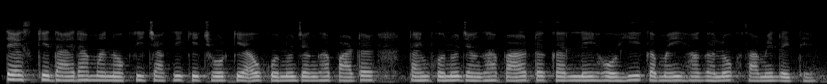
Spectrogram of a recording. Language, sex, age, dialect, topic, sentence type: Chhattisgarhi, female, 31-35, Western/Budati/Khatahi, banking, statement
